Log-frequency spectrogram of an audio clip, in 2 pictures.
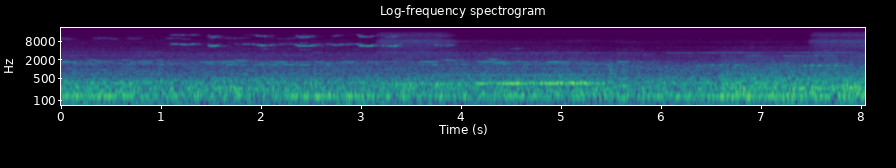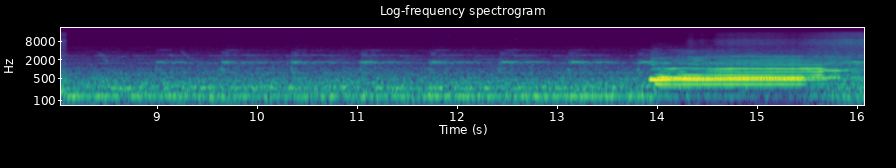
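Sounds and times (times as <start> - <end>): wavering high squeals: 0.0 - 8.1
train rumble and hum: 0.0 - 16.0.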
